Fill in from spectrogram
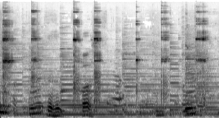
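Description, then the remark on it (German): Glasses clink together in a toast, with several bright ringing taps spread across the moment, heard over the murmur of people talking. “Stoßen wir nochmal an”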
